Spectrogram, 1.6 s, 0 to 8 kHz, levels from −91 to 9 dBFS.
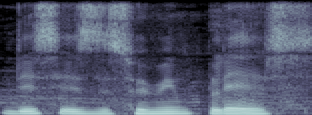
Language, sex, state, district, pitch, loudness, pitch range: English, male, Arunachal Pradesh, Lower Dibang Valley, 130 Hz, -16 LUFS, 125-140 Hz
